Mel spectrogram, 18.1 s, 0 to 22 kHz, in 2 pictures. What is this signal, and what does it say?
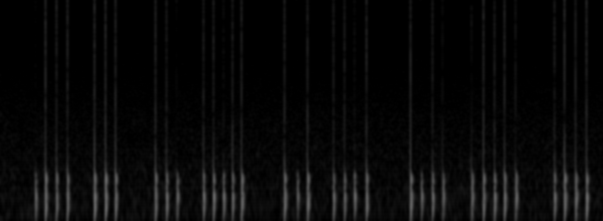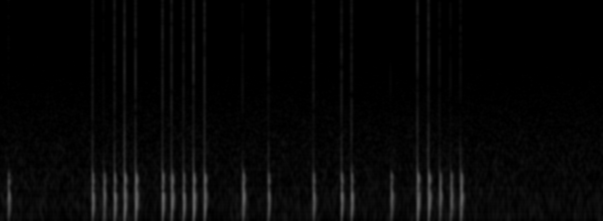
Tap code, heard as knocks on wood, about 6 knocks a second. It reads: SPOUQ ZABE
